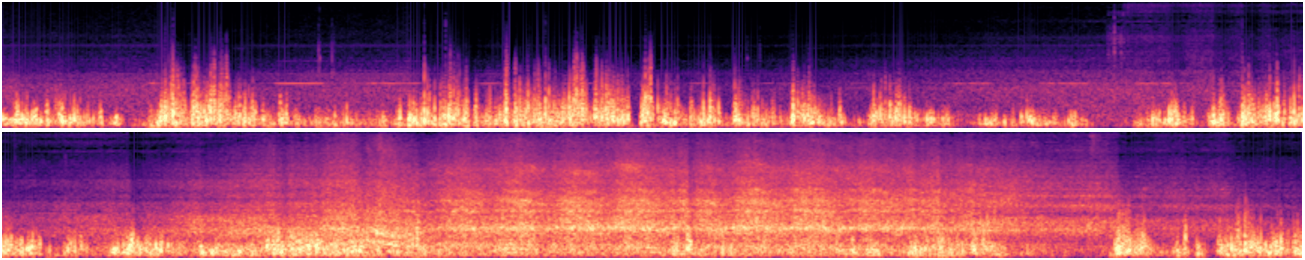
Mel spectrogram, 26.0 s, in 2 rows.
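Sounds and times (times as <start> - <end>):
wind buffeting microphone: 0.0 - 26.0
train passing at speed: 11.1 - 26.0.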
